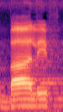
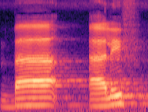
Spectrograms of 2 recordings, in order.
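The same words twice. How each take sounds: First: The two letter names run together without a pause. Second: The two letter names are separated by a pause. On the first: The speaker calls it wrong. "इस तरह नहीं पढ़ना" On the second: The speaker calls it right. "दोनों को अलग अलग पढ़ा"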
